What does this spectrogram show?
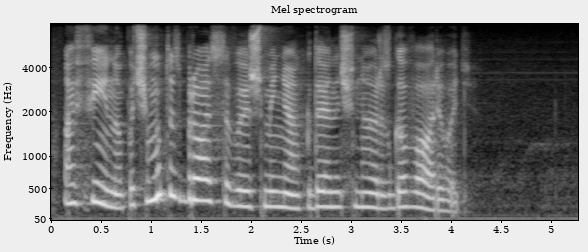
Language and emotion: Russian, sad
